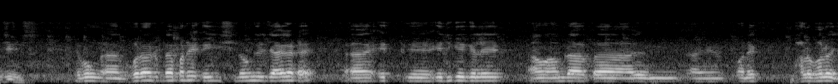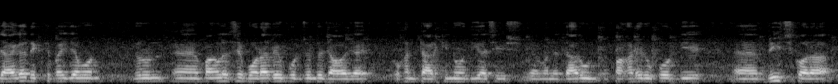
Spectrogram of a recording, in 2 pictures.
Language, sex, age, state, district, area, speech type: Bengali, male, 45-60, West Bengal, Kolkata, urban, spontaneous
